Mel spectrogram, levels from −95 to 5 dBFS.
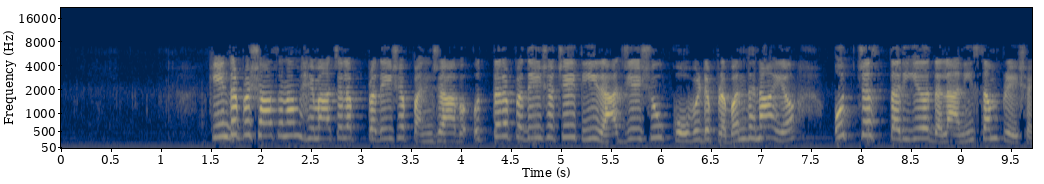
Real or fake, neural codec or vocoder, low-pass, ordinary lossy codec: real; none; 7.2 kHz; none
